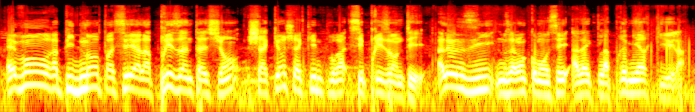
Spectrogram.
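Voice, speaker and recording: A man's voice: fairly high pitch, fairly quick, darkish tone, slight background noise. A man working as a journalist, formally introducing guests and asking them questions. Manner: formal, addressing viewers and guests. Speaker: journalist, co-host.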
